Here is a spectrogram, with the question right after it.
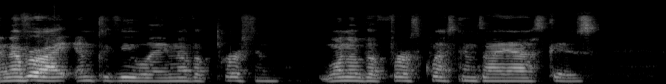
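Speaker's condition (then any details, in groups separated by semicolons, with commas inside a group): Cerebral palsy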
